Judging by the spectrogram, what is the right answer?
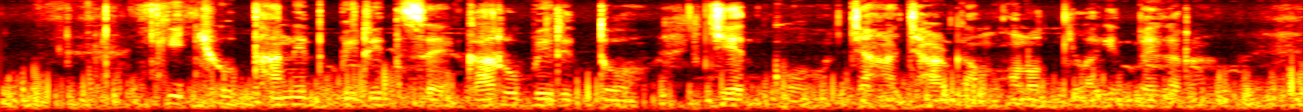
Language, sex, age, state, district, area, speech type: Santali, male, 18-30, West Bengal, Jhargram, rural, spontaneous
